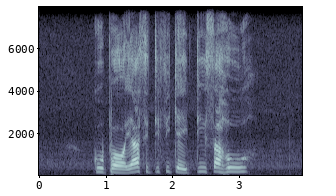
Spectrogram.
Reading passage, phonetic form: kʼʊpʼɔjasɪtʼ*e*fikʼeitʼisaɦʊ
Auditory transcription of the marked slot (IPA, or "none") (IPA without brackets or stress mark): i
